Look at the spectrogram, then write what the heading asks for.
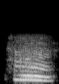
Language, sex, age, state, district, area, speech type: Maithili, female, 45-60, Bihar, Araria, rural, conversation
